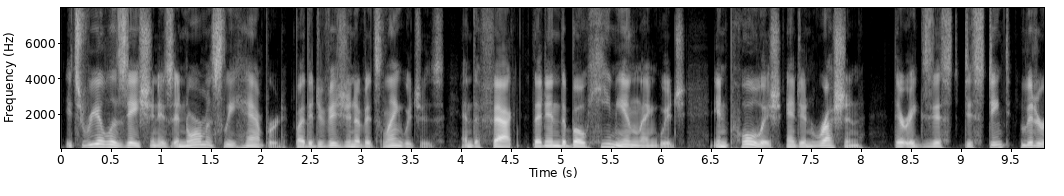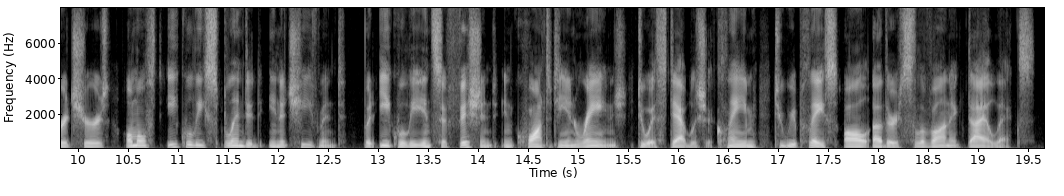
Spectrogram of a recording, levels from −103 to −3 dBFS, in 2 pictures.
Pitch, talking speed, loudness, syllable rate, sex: 100 Hz, 155 wpm, -24 LUFS, 5.5 syllables/s, male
